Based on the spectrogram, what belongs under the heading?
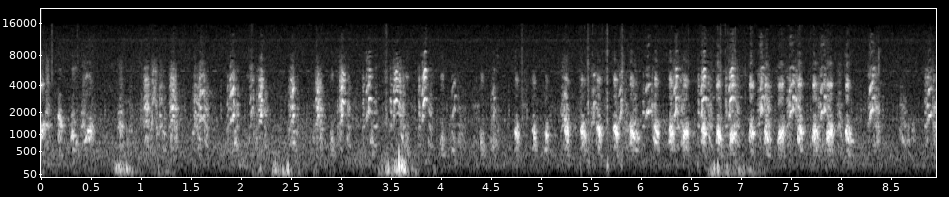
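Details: Wild chukar partridge in spring mountains patched with snow, in some wind, gives rapid, repeated clucking chuk notes in an uneven rolling series, with a few low thumps in the background.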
